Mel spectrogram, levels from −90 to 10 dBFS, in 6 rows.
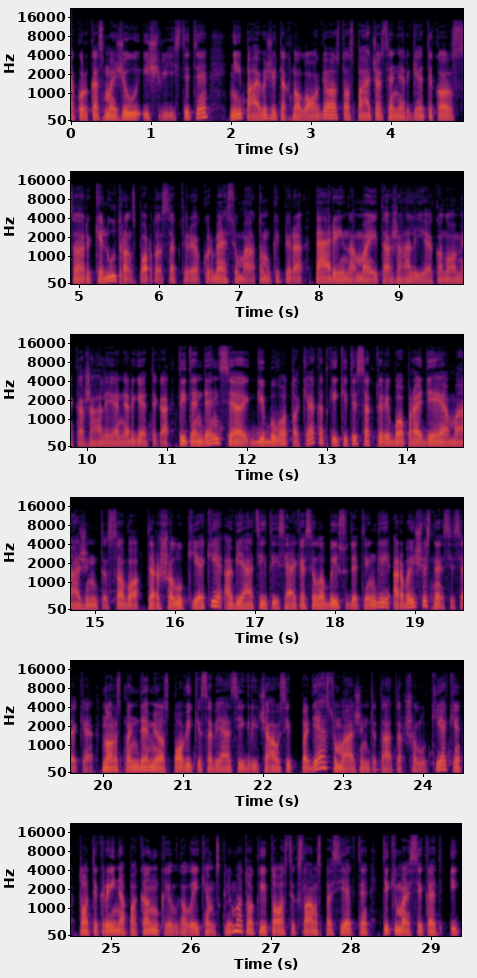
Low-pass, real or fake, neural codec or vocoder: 14.4 kHz; real; none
